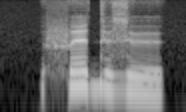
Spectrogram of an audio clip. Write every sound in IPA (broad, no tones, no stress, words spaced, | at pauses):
fɛd ʏzʏ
